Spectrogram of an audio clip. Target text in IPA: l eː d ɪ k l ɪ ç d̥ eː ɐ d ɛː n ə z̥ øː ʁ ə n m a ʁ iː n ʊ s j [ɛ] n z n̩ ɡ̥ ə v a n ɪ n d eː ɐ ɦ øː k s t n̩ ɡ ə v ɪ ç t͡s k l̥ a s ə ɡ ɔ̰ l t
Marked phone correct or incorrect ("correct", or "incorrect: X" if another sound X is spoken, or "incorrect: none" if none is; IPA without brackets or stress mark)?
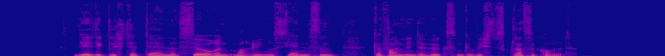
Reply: correct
